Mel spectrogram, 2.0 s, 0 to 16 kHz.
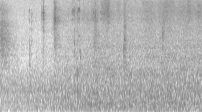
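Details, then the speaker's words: Older Maytag dryer running after its broken belt was replaced with a new 100-inch belt: a quiet, steady drum rumble with a soft even hum and no squeal or thumping; it runs smoothly and heat comes out the back. "and music to my ears you hear it running running nice and smooth the belt fixed that"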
